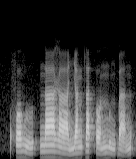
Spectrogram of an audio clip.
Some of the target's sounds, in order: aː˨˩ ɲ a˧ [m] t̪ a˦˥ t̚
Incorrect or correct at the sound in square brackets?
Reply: incorrect: ŋ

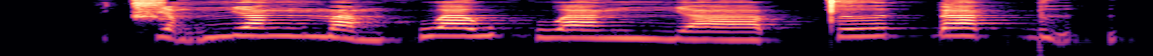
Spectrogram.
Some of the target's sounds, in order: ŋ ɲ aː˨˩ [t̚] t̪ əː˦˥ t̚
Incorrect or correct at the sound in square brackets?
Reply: incorrect: p̚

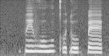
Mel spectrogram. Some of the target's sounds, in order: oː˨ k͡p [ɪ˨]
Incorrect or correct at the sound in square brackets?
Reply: incorrect: ɛ˨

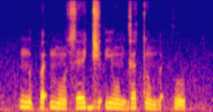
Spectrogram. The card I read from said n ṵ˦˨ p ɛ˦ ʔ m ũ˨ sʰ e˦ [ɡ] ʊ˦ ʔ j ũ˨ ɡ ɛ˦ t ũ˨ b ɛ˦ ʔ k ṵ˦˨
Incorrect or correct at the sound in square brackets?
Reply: incorrect: d͡ʑ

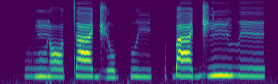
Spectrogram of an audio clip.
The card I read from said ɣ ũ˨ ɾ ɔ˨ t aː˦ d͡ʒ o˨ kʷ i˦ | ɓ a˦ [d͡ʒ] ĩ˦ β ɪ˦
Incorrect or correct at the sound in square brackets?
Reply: correct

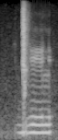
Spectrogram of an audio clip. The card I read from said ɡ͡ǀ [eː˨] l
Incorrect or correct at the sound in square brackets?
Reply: correct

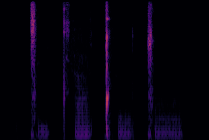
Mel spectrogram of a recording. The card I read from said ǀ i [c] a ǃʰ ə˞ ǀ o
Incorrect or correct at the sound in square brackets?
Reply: incorrect: cʰ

